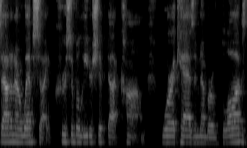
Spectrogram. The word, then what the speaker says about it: Warwick: And Warwick spells his name, as I always say, with a silent W in the middle.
